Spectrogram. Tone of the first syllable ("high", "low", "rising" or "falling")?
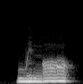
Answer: low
